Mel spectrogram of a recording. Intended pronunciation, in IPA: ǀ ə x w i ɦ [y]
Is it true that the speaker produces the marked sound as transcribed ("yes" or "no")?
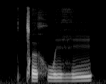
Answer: no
